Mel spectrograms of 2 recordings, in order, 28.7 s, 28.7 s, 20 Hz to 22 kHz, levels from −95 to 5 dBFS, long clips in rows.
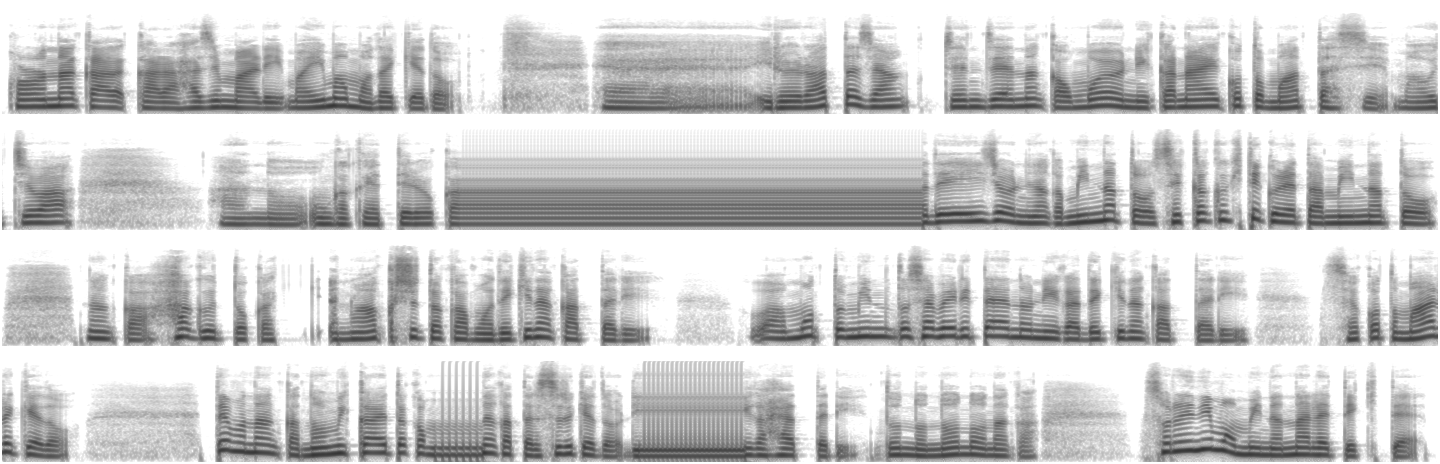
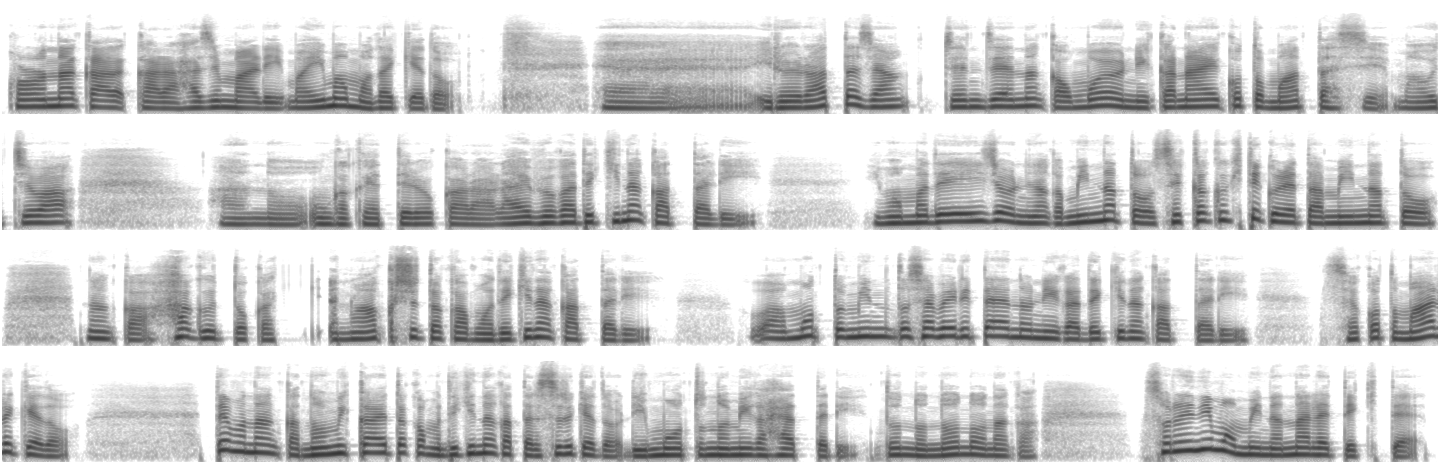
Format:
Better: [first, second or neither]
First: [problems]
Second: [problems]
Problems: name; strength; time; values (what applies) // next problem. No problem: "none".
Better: second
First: audio freezing; at 9.5 s for 2.5 s, at 24 s and at 25 s for 0.5 s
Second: none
